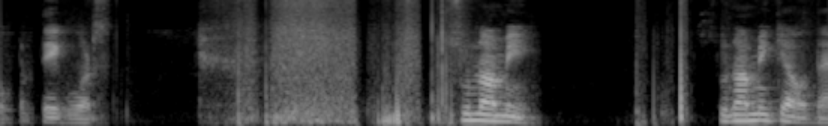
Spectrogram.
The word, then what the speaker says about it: tsunami: उसी प्रकार से जो सुनामी शब्द है वो जापानी भाषा का शब्द है, TSUNAMI, इसमें टी साइलेंट रहता है, सुनामी, है ना।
